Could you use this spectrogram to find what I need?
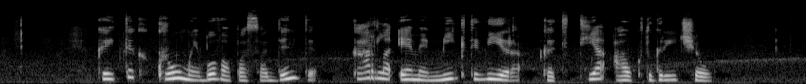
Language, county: Lithuanian, Vilnius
